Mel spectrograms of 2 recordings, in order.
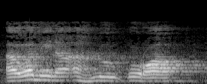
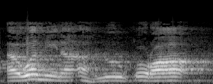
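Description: Both takes have the same delivery.

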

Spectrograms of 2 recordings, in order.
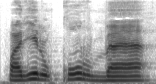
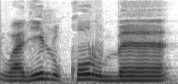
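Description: First: The final vowel is an open a sound. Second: The final vowel leans slightly toward e. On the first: "الفتحه" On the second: "التقليل"

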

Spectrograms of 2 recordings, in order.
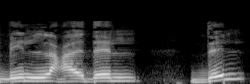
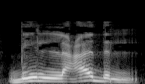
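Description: First: The final d carries a faint i-like vowel. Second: The final d bounces lightly with no vowel. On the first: The speaker calls it wrong. "ولا نقول ... هذه الدال صار فيها شيء يشبه الكسر" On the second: The speaker calls it right. "نقلقل الدال وننتقل بلطف ورشاقة منها إلى اللام هكذا"

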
